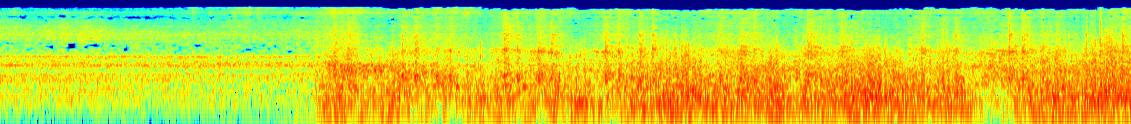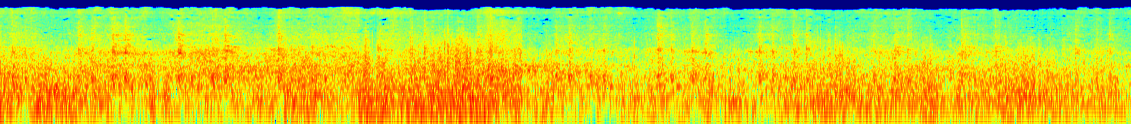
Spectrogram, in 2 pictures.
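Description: A train passing on the line: a dense rumble of wheels on rail with rapid clicking over the rail joints, which comes in suddenly loud about two seconds in and stays loud.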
